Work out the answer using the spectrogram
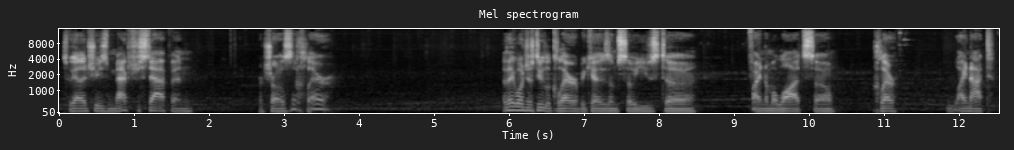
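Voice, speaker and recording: A man with a hoarse, strained voice giving casual, rambling gameplay commentary, thinking aloud in an informal way. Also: lowish voice, a little slow, pauses often, a bit bright, a little hiss or hum. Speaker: gaming YouTuber.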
